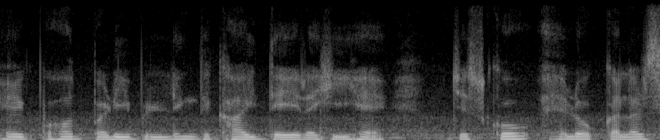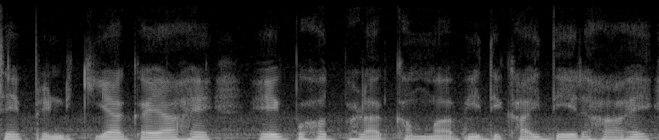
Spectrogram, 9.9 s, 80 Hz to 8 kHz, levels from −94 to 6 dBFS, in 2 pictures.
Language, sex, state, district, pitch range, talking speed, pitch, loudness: Hindi, male, Jharkhand, Jamtara, 130-145 Hz, 145 wpm, 135 Hz, -29 LUFS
